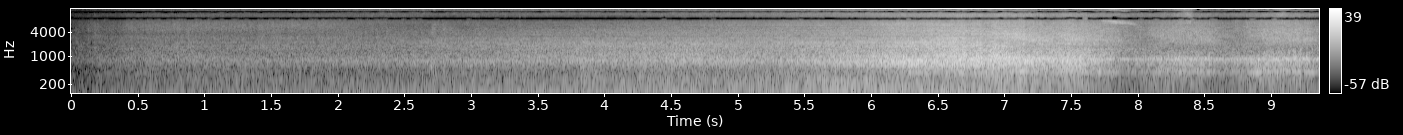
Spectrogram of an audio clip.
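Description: CrossCountry Voyager diesel multiple unit approaching and passing close at speed. Its engines and wheels on the rails grow steadily louder to a peak about two-thirds of the way in, then hold a steady hum and rushing noise as the coaches go by.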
